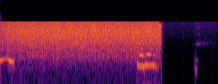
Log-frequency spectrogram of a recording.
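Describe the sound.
A dense round of applause from a crowd, steady and fairly loud for about three seconds, with a couple of brief voices rising through it before it cuts off abruptly into silence.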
